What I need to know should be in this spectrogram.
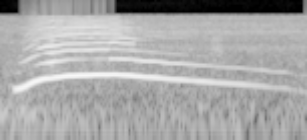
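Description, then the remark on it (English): A single drawn-out cat meow, fairly loud, rising at the start then slowly sliding down in pitch over about two seconds, with no talking. “Cat's walking away.”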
